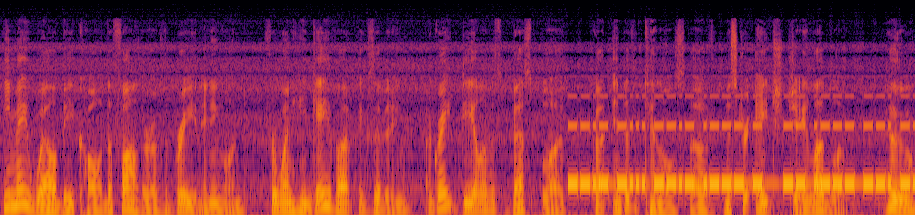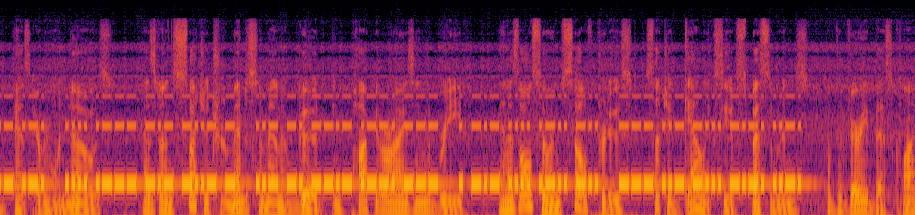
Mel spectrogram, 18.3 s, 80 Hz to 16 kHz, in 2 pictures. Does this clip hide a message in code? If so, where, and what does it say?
Yes: Morse code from 5.6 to 17.2 s, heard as a keyed tone, machine-sent, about 39 wpm, 610 Hz, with speech in English. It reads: QBQJT MJGKR HJKXT UNQPO EKHLD OUBCF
